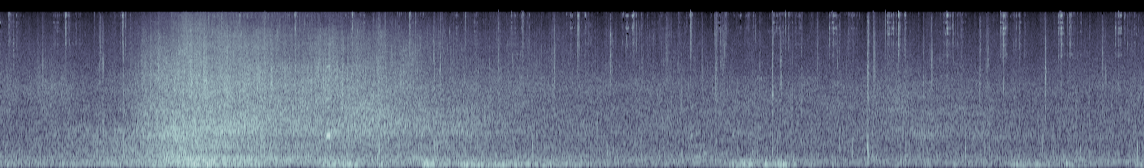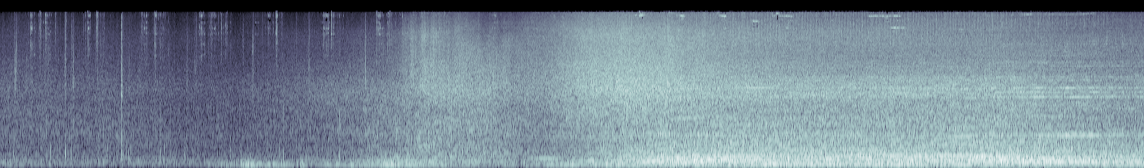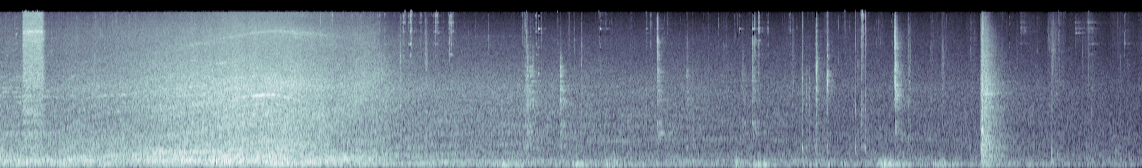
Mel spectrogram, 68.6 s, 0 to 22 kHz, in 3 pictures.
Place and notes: Toulouse, Croix-Daurade district
Walking around with my recorder
24 October 2010, ~17:00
